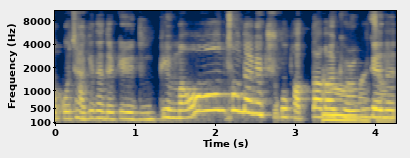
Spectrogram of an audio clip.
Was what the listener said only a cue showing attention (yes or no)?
yes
